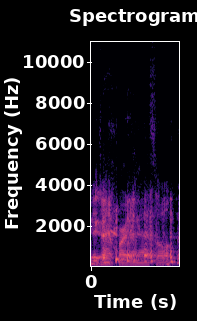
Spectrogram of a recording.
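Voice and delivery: laughing through the words; can barely get it out for laughing. Real, not acted. Players laughing at crude joke.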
